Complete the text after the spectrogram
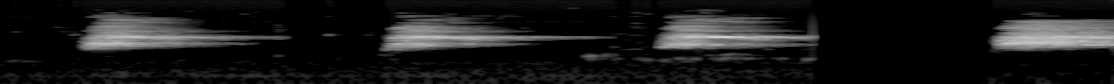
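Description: A red fox gives harsh, hoarse screams, each about a second long, repeated at irregular intervals.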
